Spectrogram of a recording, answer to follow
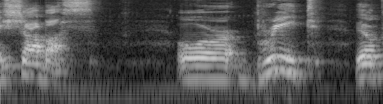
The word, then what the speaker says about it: bris: they call it a bris. And I've told you before that the there are certain sects of Jews who pronounce the T sound at the end of a word as an S.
